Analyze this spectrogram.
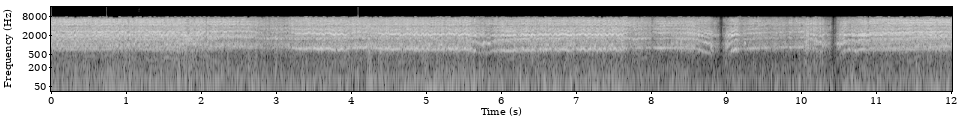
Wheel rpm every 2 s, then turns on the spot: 210, 220, 210, 200, 160, 160.
none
